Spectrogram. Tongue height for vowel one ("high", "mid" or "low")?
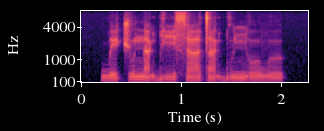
mid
